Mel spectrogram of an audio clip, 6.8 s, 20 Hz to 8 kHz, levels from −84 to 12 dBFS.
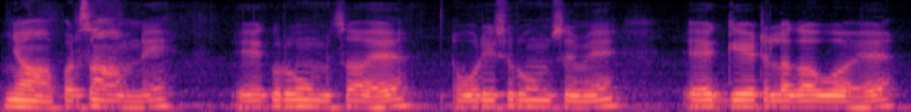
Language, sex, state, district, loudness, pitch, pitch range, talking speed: Hindi, male, Uttar Pradesh, Shamli, -19 LUFS, 125 Hz, 120-130 Hz, 150 wpm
